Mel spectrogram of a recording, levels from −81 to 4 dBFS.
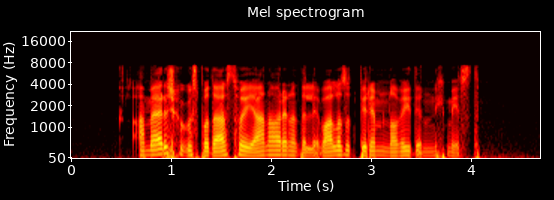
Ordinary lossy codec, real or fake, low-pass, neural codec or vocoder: none; real; 7.2 kHz; none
